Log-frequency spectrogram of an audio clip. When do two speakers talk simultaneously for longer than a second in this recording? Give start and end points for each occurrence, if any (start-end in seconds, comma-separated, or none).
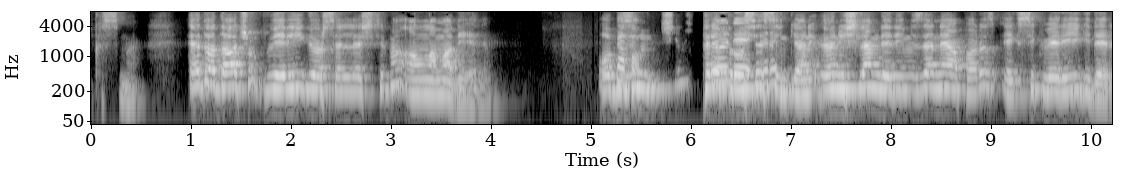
5.2-7.1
